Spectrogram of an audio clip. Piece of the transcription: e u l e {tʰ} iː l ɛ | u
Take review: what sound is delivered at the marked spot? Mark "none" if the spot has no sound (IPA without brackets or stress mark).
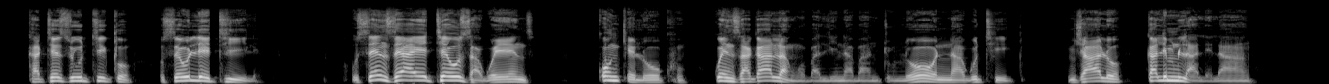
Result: tʰ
